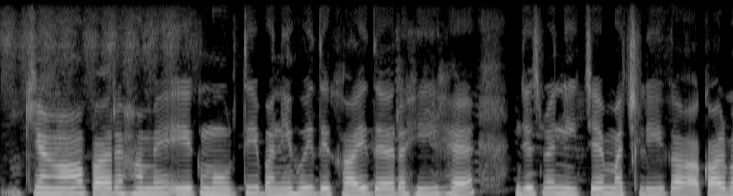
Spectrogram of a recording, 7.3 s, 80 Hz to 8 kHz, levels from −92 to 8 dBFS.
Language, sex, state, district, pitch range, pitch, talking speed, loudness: Hindi, female, Maharashtra, Sindhudurg, 215-225 Hz, 220 Hz, 140 wpm, -28 LUFS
